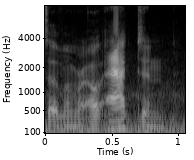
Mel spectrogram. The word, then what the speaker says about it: Acton: Oh, Acton. It looks like it's spelled action, but it's without the I.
